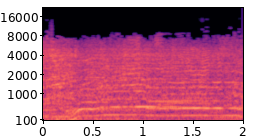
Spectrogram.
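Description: Small electric bike motor whining: it spins up quickly in pitch, then holds a steady tone for about a second and a half before cutting out.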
